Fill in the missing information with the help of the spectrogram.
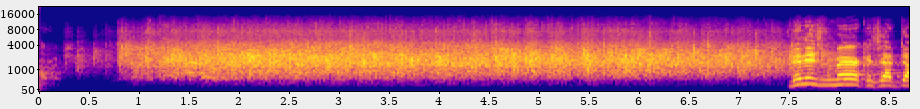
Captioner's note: applause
